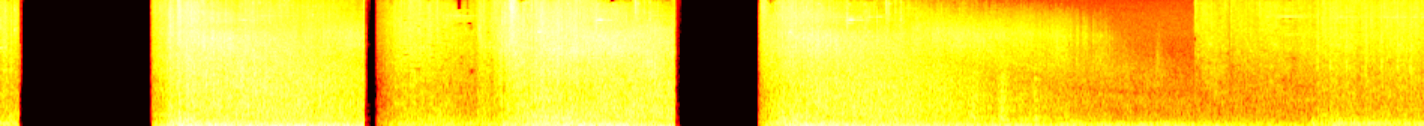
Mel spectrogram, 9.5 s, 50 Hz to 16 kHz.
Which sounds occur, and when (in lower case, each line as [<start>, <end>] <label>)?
[0.00, 0.13] video game sound
[0.97, 2.52] explosion
[1.00, 4.51] video game sound
[3.19, 4.62] explosion
[5.00, 9.45] explosion
[5.04, 9.45] video game sound
[8.77, 9.45] sound effect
